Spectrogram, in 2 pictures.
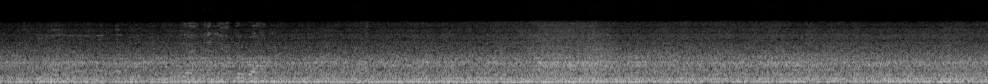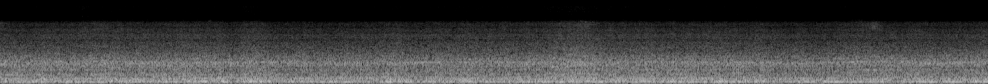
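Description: Tyres roar on the road surface.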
